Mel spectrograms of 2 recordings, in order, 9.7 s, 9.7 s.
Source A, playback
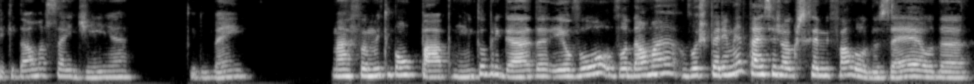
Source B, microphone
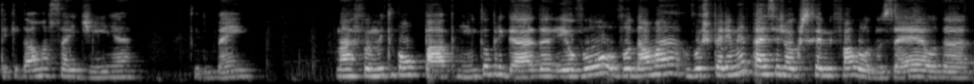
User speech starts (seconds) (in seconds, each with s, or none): none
